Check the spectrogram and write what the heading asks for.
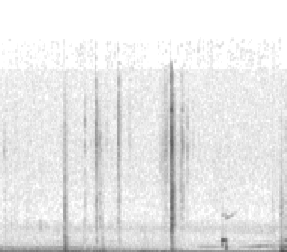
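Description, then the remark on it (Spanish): People climbing out of a car: a low idling rumble underneath, a few sharp clicks and knocks of door handles and doors, a faint jangle, and a final thud near the end. “Nos bajamos del auto.”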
